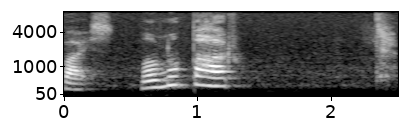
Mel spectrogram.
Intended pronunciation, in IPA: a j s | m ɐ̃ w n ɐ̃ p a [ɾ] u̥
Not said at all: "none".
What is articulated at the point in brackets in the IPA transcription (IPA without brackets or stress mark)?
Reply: ɾ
